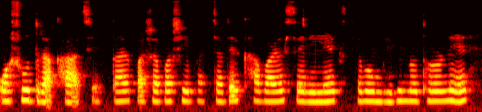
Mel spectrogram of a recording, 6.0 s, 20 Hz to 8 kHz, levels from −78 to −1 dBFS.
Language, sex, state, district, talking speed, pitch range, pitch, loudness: Bengali, female, Tripura, West Tripura, 110 wpm, 220-230 Hz, 225 Hz, -21 LUFS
